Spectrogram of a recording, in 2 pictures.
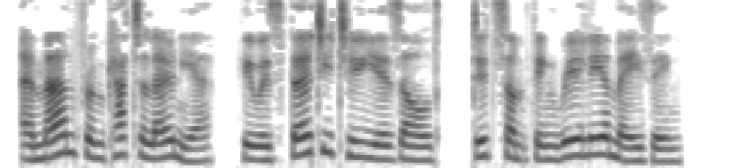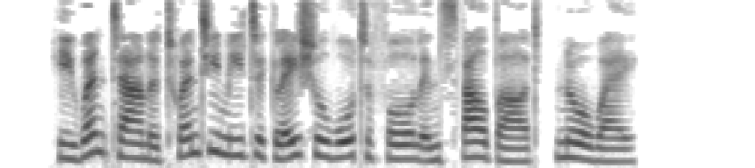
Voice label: English Newsroom Upper Intermediate FAST Reading; Record breaking kayaker descends largest ice waterf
